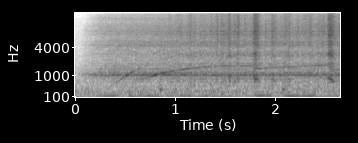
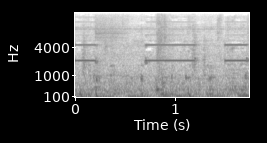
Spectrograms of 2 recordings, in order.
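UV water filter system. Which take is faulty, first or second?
second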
